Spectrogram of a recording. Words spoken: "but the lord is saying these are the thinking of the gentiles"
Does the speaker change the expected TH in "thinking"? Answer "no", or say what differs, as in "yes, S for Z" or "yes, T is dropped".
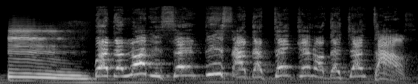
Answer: yes, T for TH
